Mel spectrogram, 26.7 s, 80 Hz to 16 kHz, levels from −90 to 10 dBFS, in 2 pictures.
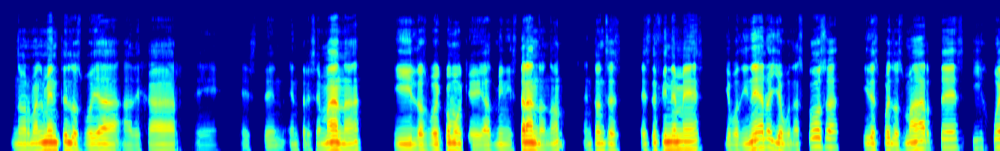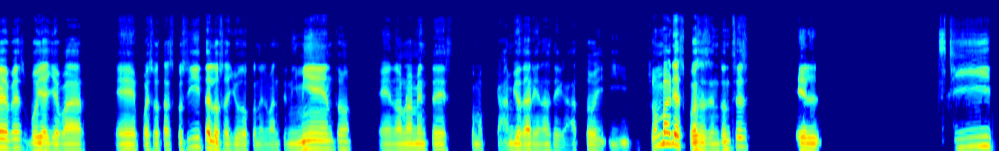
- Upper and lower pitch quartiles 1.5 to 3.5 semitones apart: No, average, 4.0 semitones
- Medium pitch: No, low, 110 Hz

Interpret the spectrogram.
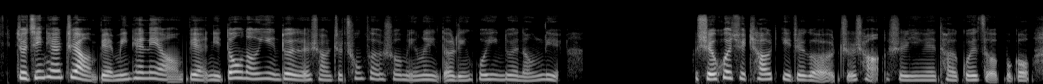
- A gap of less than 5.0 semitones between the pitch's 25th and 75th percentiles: Yes, average, 4.1 semitones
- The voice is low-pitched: No, high, 225 Hz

